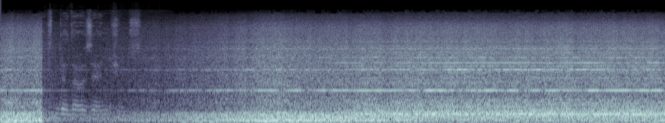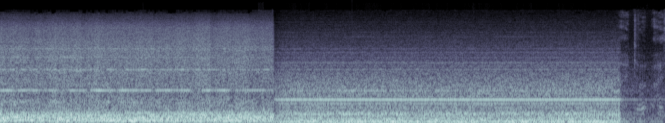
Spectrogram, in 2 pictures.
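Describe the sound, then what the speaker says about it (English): Aircraft engines in the video game Microsoft Flight Simulator roar as a loud, steady, close hum that holds level for several seconds, then shifts in tone near the end. "Listen to those engines."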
